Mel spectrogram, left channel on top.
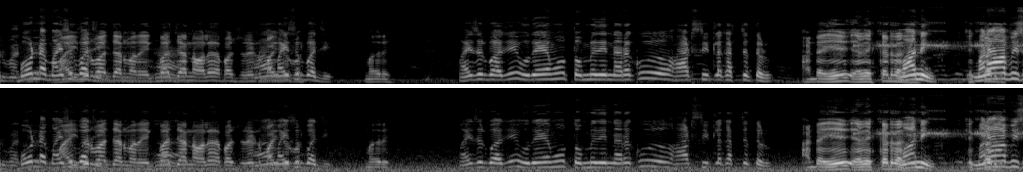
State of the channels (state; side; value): noise; right; rumble, 16 dB below the sound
